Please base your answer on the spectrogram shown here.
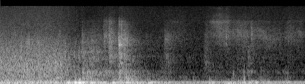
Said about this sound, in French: Ouvre la porte de son allée. Avant qu'elle se referme, l'homme est entré.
